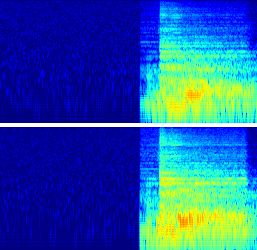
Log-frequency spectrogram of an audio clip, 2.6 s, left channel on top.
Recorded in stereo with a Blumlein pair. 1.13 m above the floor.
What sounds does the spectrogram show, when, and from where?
1.4 s dripping: 35° right, 1.3 m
